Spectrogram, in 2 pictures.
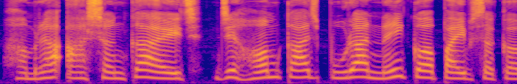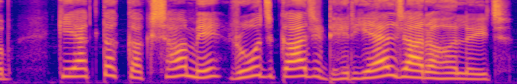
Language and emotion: Maithili, fearful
